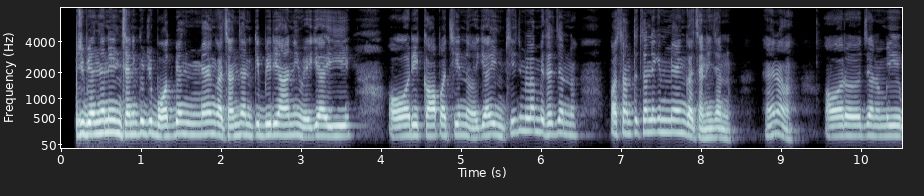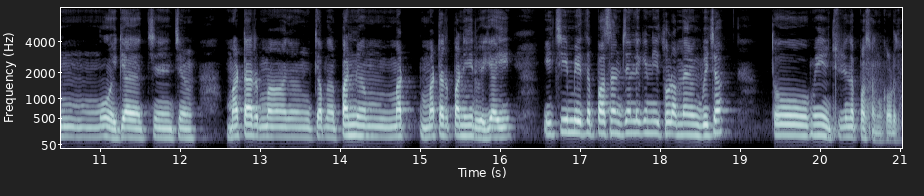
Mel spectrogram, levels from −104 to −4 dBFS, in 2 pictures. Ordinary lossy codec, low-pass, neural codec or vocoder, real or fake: none; none; none; real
